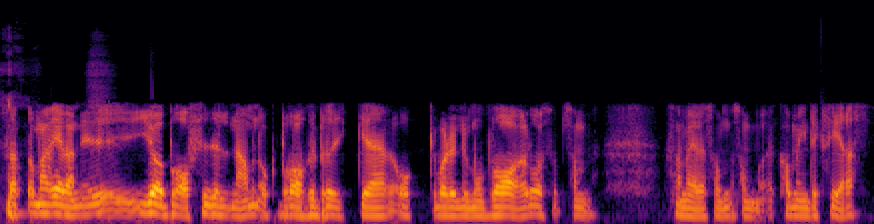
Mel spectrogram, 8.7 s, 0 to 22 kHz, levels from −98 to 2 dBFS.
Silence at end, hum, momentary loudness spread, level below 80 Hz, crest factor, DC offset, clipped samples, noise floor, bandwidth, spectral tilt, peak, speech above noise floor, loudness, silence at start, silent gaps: 0.2 s; none; 14 LU; -60 dBFS; 20 dB; under 0.1%; under 0.1%; -53 dBFS; 6.8 kHz; -9 dB/octave; -4 dBFS; 29 dB; -24 LUFS; 0.05 s; none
